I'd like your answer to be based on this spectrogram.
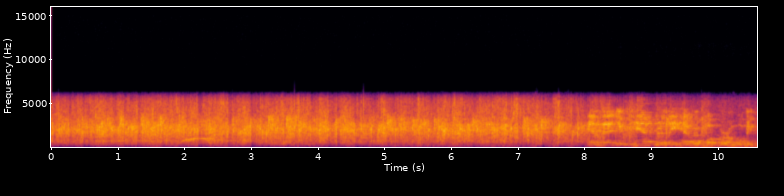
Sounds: male speech, speech

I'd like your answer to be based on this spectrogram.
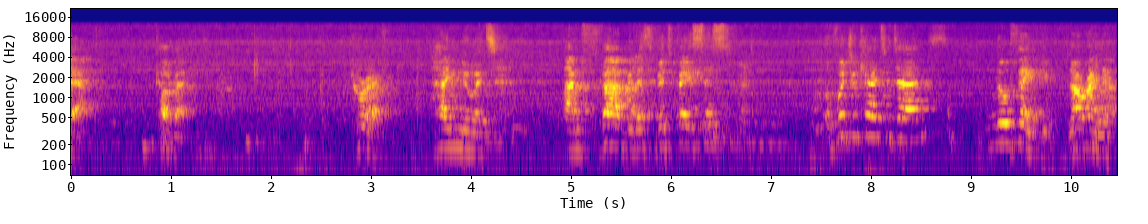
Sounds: speech

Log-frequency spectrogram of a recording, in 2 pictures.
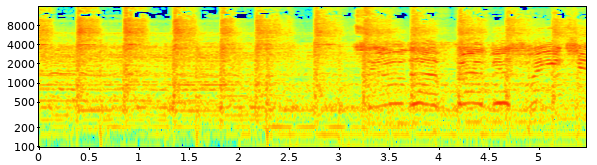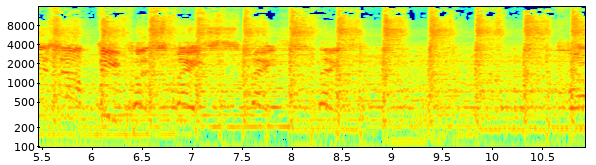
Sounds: singing, music

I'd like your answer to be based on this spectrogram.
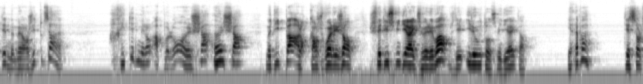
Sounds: speech

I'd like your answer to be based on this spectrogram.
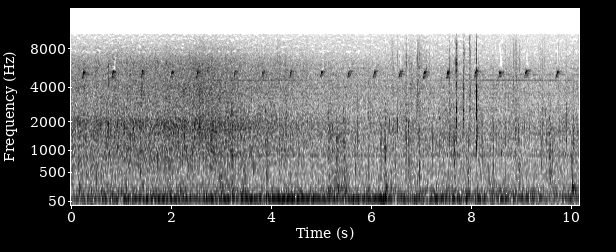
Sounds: animal, domestic animals, outside, rural or natural

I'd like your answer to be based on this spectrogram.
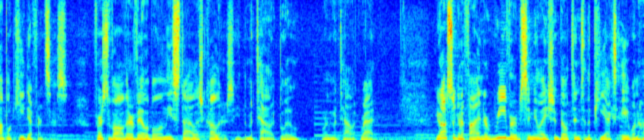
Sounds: music, speech

